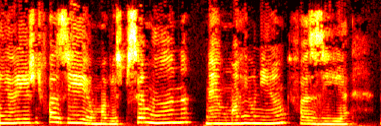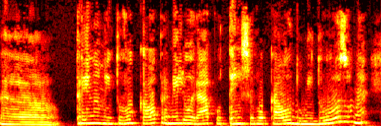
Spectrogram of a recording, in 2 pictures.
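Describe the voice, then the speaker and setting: An ordinary speaking voice, a woman at a fairly slow pace with lively intonation. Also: fairly high pitch for a woman. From Brazil, São Paulo. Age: 60s. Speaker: retired air force officer and speech therapist. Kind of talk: radio interview.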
